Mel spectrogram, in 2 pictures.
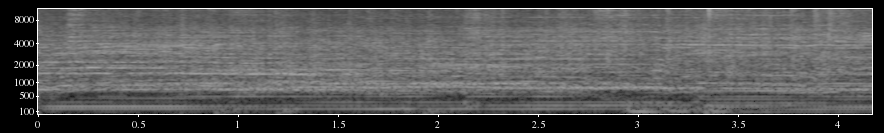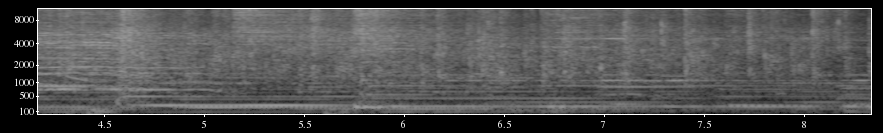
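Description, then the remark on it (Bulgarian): A church audience shouting and crying out together, loud and sustained, with overlapping voices echoing and occasional whoops rising above the roar. “Извикай, защото духовете излизат с вик!”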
